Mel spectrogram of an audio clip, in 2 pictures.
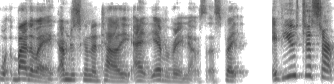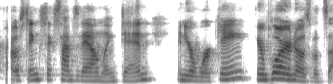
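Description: A woman with a Canadian accent speaks at a medium pitch and a very fast pace. Her pitch swings very widely against a quiet background. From Canada, Milton near Toronto. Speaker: entrepreneur and coach. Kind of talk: casual interview chat.

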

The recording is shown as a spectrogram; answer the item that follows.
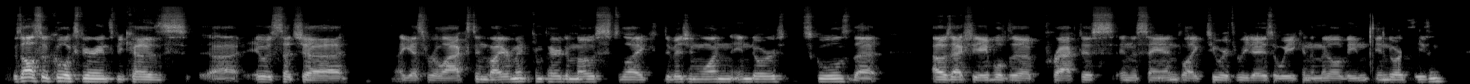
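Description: Against a silent background in a very clean recording, a man with an American accent and an unremarkable speaking voice talks at medium pitch and a fairly quick pace, with ordinary pitch variation and big swings in loudness. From Michigan, Grand Rapids. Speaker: beach volleyball player and coach. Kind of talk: casual interview. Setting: hotel room on a road trip, live stream.

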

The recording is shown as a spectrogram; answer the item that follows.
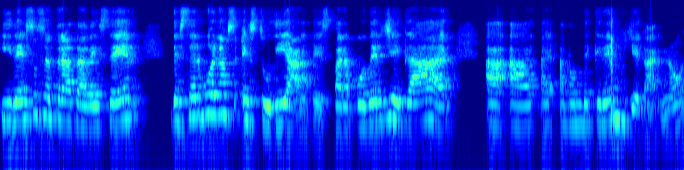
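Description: This woman has a normal speaking voice at a medium pitch. She keeps a moderate pace with fairly even intonation. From New York City, Dominican-born. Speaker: author and life coach. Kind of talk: interview.

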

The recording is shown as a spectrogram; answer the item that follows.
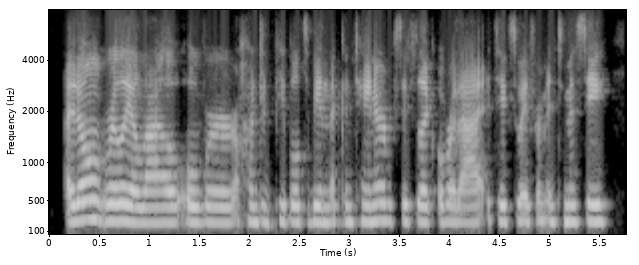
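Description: A woman talks at a very fast pace with hardly any pauses. Her fairly high voice is monotone and flat. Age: 20s. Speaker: manifestation coach. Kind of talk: interview conversation.

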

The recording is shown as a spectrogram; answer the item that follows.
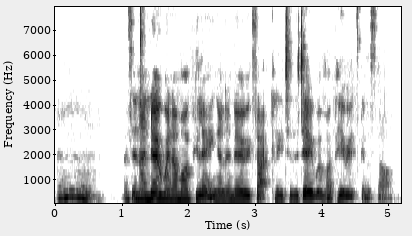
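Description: A woman speaks with an English accent. Her pace is fairly quick, with ordinary pitch variation. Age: 40s. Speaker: podcast host and parenting blogger. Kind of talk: casual chat.

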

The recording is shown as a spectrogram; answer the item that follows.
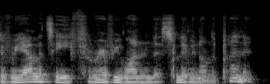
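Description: Monotone, flat intonation marks this somewhat breathy voice. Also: man. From UK. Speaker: spiritual teacher. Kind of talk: podcast interview.

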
